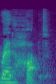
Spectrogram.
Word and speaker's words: Red Haute: I think at Palooza she pronounced it red hot. But like I said, it's spelled like haute as in haute couture.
